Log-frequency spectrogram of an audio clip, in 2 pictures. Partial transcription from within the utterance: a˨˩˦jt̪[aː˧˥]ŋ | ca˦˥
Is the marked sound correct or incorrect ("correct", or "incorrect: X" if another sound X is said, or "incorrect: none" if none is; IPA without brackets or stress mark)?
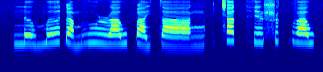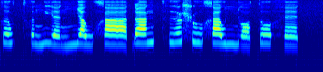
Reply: incorrect: aː˨˩˨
